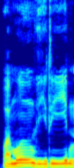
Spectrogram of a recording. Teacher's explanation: Huruf ra yang memiliki tanda baca kasroh ini juga dibaca tipis, dibaca tarkik.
